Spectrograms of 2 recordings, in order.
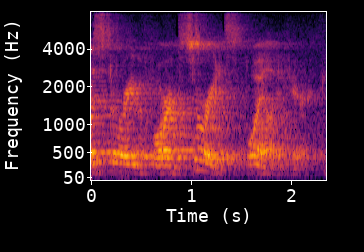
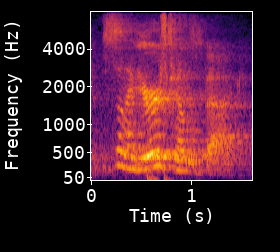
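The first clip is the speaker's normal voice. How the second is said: a bit higher and louder, leaning on "yours"; bitter older brother; 6 semitones higher, 5 dB louder than usual. Acted. Older brother resents his father's welcome. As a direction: make "yours" sting. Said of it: "You love the bitterness there".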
